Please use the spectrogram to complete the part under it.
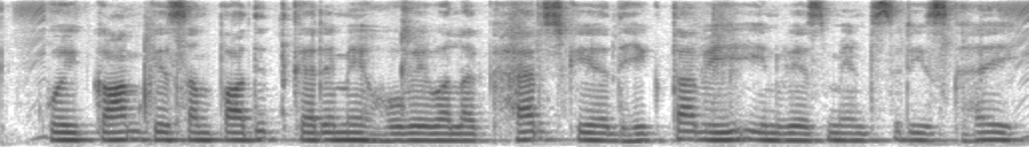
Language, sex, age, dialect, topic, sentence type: Magahi, male, 25-30, Central/Standard, agriculture, statement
